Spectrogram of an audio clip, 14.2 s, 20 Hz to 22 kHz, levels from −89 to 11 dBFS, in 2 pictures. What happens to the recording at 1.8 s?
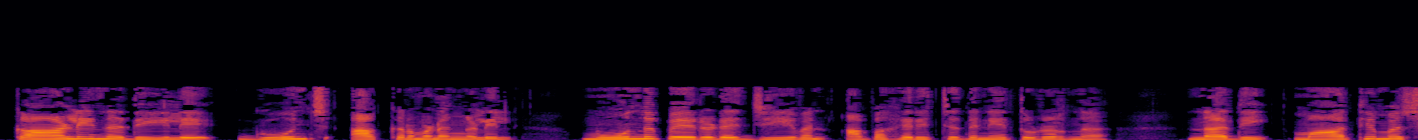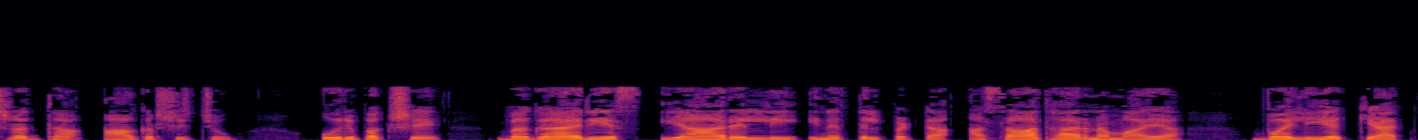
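A pre-echo occurs at about 1.75 s: a short hiss of roughly 11 ms arrives just ahead of a sharp attack. The codec spreads its quantisation noise across a whole transform block, so when a sudden onset lands late in that block, noise scaled to the loud part spills into the quiet instant before it. The result is a brief smear of hiss leading into the attack, which loses its crisp edge and sounds softened.

This moment also carries the clip's constant MP3 compression damage. The speech has nothing above 8.3 kHz, and weak frequency lines drop in and out from frame to frame, giving a watery, swirling texture with metallic chirps on sibilants. The heavy loss of treble and the clearly audible damage fit a low-bitrate encode of around 32 kbps, and an MP3 encoder that ran short of bits is the likely cause.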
